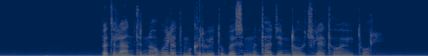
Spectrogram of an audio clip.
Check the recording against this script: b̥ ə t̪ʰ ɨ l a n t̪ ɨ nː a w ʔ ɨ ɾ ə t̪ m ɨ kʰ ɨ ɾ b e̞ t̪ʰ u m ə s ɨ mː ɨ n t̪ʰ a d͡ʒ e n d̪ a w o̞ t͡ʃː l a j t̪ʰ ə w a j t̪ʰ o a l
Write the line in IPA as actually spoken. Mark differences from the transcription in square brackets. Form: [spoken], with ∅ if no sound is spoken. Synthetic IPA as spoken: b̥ ə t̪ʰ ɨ l a n t̪ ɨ nː a w ʔ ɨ [l] ə t̪ m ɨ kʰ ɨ ɾ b e̞ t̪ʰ u [b] ə s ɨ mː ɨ n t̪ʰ a d͡ʒ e n d̪ a w o̞ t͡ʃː l a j t̪ʰ ə w a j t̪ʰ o a l

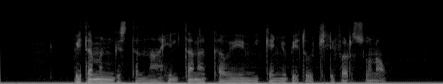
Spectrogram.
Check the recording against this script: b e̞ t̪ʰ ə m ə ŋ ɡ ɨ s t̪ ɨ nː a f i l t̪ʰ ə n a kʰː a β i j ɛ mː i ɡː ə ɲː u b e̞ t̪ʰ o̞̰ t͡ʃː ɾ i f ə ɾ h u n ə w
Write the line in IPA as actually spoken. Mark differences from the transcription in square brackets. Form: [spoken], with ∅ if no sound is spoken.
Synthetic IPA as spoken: b e̞ t̪ʰ ə m ə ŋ ɡ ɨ s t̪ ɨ nː a [h] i l t̪ʰ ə n a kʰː a β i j ɛ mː i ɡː ə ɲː u b e̞ t̪ʰ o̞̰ t͡ʃː [l] i f ə ɾ [s] u n ə w

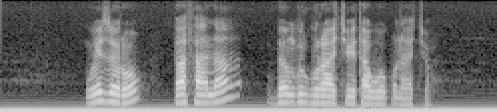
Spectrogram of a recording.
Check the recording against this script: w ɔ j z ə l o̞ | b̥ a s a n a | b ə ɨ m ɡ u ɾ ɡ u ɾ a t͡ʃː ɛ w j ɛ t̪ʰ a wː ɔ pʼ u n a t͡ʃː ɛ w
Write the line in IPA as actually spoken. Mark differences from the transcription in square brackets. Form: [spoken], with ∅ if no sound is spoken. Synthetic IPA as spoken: w ɔ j z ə [ɾ] o̞ | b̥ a [f] a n a | b ə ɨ [ŋ] ɡ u ɾ ɡ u ɾ a t͡ʃː ɛ w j ɛ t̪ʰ a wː ɔ [kʼ] u n a t͡ʃː ɛ w

